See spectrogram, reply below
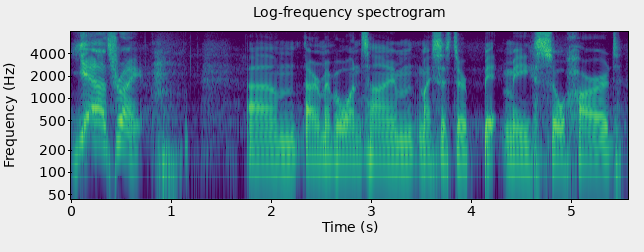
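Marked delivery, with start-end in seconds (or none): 0.0-0.8 much higher, eager mock cheer; gleeful youngest sibling. Youngest siblings backing the tattler, high, gleeful mock cheer. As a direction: squeak it out like a smug little brother. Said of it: "all the youngest ones are like".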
